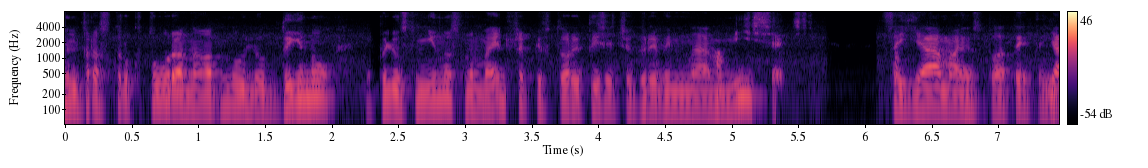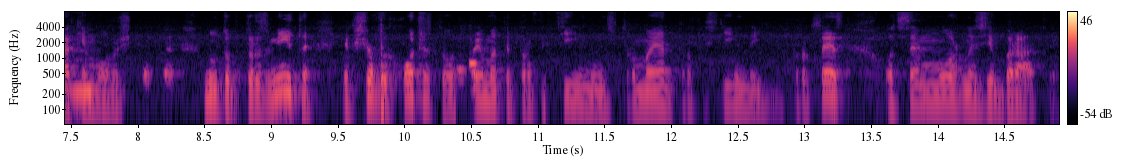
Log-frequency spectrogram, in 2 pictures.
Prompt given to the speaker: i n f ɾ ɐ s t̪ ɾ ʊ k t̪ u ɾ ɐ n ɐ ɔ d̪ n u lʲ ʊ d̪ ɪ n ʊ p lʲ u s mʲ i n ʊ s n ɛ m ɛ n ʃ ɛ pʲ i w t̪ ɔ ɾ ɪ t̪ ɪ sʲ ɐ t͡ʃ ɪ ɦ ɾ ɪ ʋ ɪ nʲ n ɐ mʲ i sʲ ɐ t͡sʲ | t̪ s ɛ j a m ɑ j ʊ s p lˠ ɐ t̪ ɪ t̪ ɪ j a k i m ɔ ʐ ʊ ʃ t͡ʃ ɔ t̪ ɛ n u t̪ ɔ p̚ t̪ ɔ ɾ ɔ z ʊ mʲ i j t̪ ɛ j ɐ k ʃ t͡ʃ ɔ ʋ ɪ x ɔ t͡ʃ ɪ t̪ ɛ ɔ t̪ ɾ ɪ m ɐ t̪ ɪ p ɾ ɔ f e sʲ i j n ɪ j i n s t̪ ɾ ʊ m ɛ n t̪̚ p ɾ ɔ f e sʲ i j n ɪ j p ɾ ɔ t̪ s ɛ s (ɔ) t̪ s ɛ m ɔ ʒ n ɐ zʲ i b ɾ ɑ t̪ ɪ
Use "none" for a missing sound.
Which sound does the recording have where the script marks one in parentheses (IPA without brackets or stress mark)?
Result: ɔ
